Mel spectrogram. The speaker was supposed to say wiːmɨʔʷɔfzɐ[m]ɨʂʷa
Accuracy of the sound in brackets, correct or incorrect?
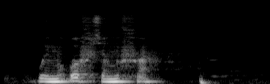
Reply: correct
